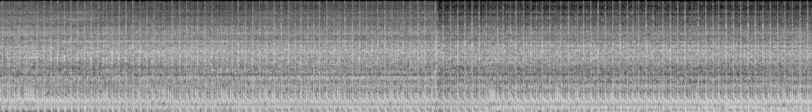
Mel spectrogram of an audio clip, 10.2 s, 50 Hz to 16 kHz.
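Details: Ported Stihl 028 Wood Boss after carburetor-to-intake gasket fix, tired clutch springs; steady even idle around 2400–2600 rpm with slight rise and fall, no stumbling or hunting: normal idle.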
